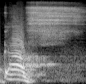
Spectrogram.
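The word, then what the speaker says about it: كاف: Dibaca utuh, ujungnya ada huruf fa. Kaf. Kaf dibaca utuh. Dipanjangkan, yang panjang bunyi huruf apa? Latinnya A. A-nya sampai 6. Kaf.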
